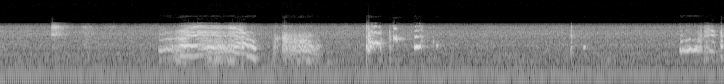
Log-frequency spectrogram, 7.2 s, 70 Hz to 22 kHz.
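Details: 6-week-old baby African grey parrot, just fed and chatting, gives raspy, wheezy squawks and short chattering notes in uneven bursts, over a low steady indoor hum.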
